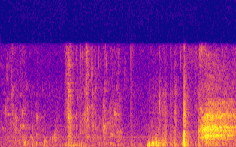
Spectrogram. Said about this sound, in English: AEW does not, excuse me, take a swig of water.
